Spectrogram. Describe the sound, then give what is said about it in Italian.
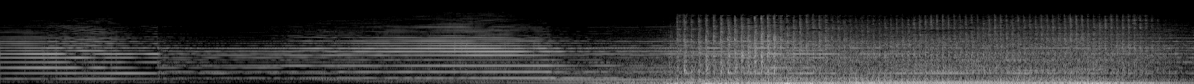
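Heavy jackhammer drilling on a construction site, a rapid continuous pounding that grows louder and harsher midway, joined by the steady drone of machinery with no one speaking. “Cantiere è la parola chiave di questo episodio.”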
